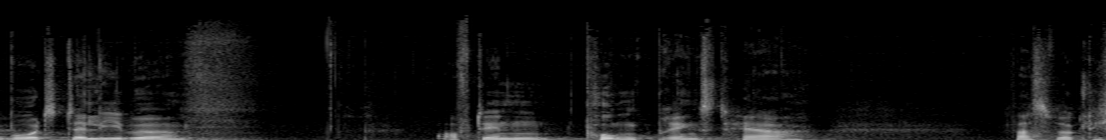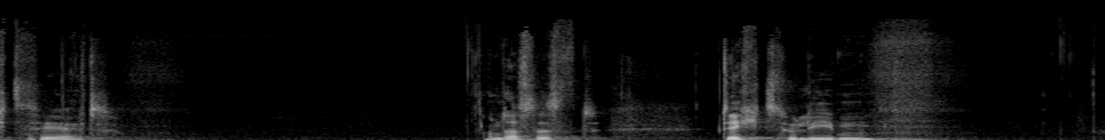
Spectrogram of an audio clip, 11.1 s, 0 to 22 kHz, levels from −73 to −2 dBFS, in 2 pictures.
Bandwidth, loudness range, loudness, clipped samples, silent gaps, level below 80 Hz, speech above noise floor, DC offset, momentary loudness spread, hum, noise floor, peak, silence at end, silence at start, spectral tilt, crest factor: 20 kHz; 5 LU; -30 LUFS; under 0.1%; none; -64 dBFS; 32 dB; under 0.1%; 22 LU; none; -61 dBFS; -8 dBFS; 0.8 s; 0 s; -5 dB/octave; 24 dB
